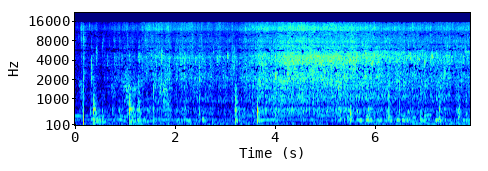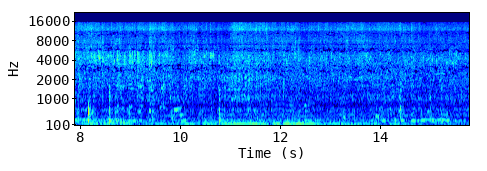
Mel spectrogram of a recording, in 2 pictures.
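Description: Chopped tomato, red chilli, shallot and garlic sizzling in hot vegetable oil in a wok, with a spatula clicking and scraping against the pan as they are stirred. The sizzle builds as the ingredients go in and is loudest about four to six seconds in.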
